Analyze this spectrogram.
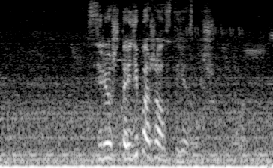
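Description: A young woman speaks briefly in surprise, close by.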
